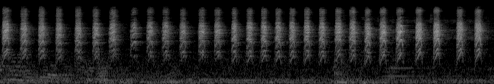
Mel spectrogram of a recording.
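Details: {'caption': 'Persistent little spiderhunter song meant to provoke other spiderhunters into singing: a rapid, even series of piercing, high chip notes, roughly five or six a second, with no other clear sounds.'}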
